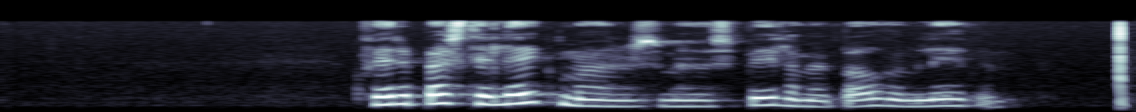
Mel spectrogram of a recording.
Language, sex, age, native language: Icelandic, female, 40-49, Icelandic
